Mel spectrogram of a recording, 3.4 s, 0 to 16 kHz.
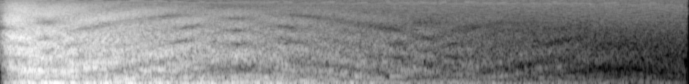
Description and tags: A noisy sound similar to a plane quickly flyby 2/2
